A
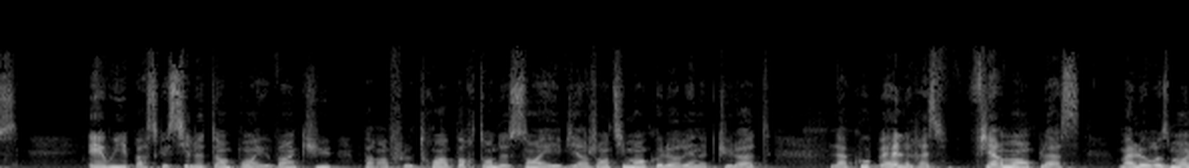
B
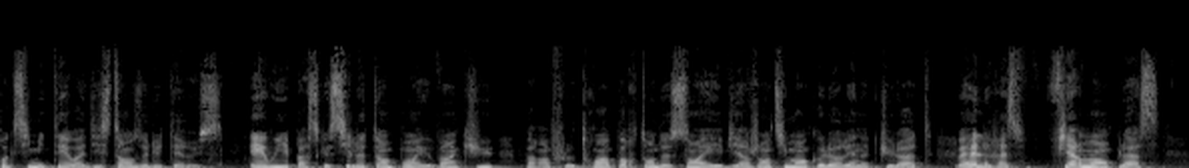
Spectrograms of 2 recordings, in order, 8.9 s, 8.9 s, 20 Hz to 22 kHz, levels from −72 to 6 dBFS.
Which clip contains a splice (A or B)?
B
